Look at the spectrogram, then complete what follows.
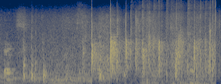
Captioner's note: applause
